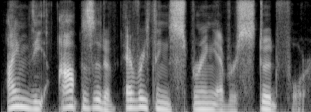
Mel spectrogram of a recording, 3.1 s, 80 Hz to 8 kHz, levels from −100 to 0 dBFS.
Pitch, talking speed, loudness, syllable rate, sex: 130 Hz, 175 wpm, -20 LUFS, 5.8 syllables/s, male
